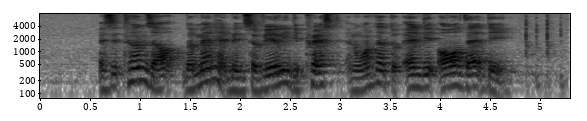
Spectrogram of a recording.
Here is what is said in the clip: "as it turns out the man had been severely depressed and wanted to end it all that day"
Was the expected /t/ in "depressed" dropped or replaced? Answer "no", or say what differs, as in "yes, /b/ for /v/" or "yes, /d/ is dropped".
no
